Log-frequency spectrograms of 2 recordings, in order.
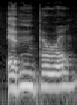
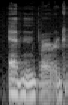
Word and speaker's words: Edinburgh: Well, it's pronounced Edinburgh, which I'll never understand because it's clearly spelled Edinburgh, but they say Edinburgh.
